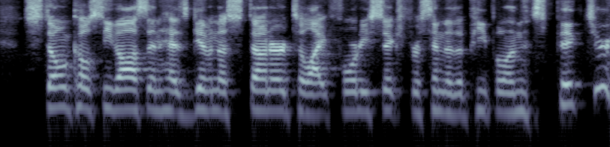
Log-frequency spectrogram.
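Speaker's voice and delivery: usual speaking voice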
